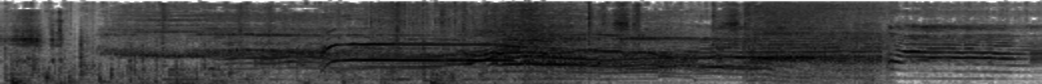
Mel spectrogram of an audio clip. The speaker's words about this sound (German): Da, seht ihr all die Uhren? Ich will euch was verraten. Jede einzelne kann schreien. Passt auf, ich wette, sowas habt ihr noch nie gehört.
